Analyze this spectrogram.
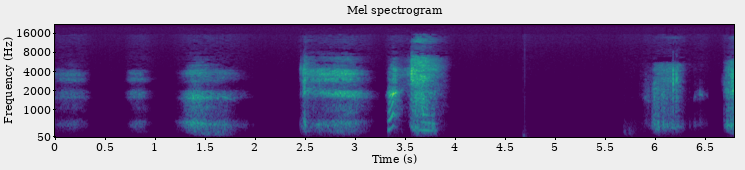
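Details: Several wet, forceful sneezes with gasping in-breaths between them, from an adult with a head cold; sneezing and sniffles recur after 3 minutes.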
